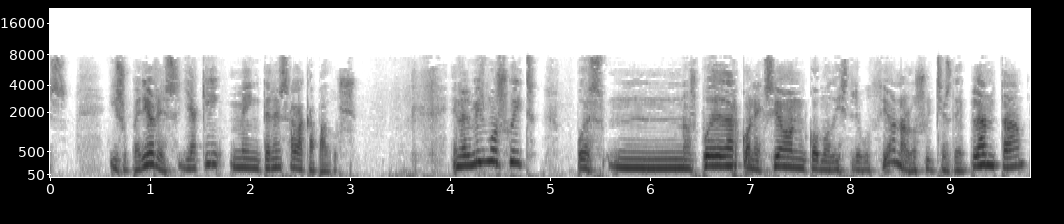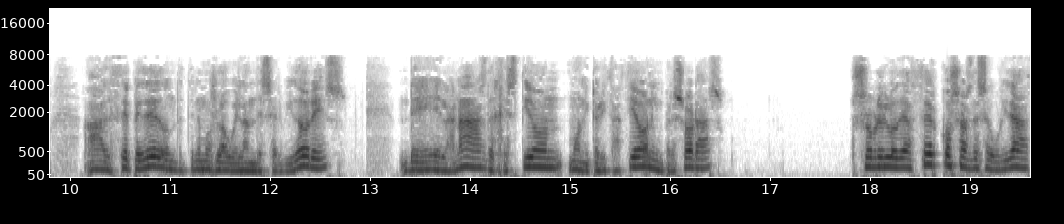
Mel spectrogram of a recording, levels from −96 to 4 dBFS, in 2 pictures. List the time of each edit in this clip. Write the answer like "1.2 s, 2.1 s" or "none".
none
